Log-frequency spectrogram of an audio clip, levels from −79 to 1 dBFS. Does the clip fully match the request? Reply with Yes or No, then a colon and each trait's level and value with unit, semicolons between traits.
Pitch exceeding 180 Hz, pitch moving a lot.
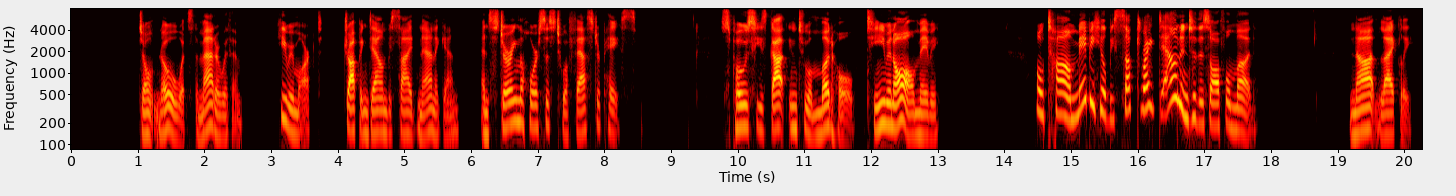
No: medium, 175 Hz; wide, 7.2 semitones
